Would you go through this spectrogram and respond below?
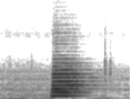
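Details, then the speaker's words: Toyota Innova that won't crank: one strong, clean half-second horn toot at full volume. A normal horn means the battery is fine, pointing the fault toward the starter motor. "Kalau masih bunyi klakson seperti biasa saat unit masih normal Om ya, yang di start masih bisa hidup, itu menjurus Om ya ke penyebabnya ke dinamo start Om."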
